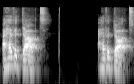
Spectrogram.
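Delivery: teacher modelling "doubt" with a mute b; silent b in doubt. Shown as a demonstration. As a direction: model "doubt" with no b sound, like dót. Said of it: "A gente pronuncia, esse B, ele é mudo".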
